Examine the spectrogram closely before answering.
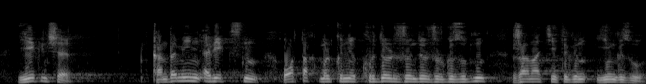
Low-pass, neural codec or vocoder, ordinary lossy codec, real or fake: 7.2 kHz; none; MP3, 32 kbps; real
